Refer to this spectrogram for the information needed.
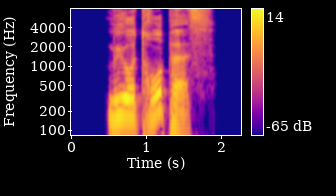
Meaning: strong/mixed nominative/accusative neuter singular of myotrop
- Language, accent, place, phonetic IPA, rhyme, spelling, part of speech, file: German, Germany, Berlin, [myoˈtʁoːpəs], -oːpəs, myotropes, adjective, De-myotropes.ogg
